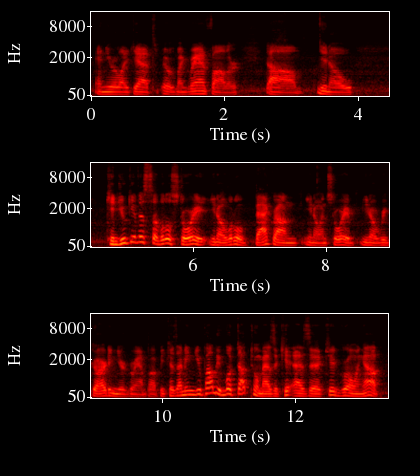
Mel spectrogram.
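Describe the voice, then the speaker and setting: A man's voice: lowish voice, lively intonation, a little fast. A man hosting a podcast interview, talking casually and rambling with many fillers and restarts. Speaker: podcast host. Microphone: earpiece headset.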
